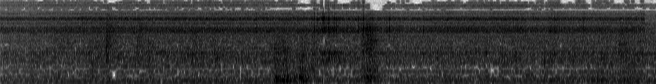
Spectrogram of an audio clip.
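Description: Surgical suction tip hissing steadily as it draws blood and air from an open wound, with a few brief slurps.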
